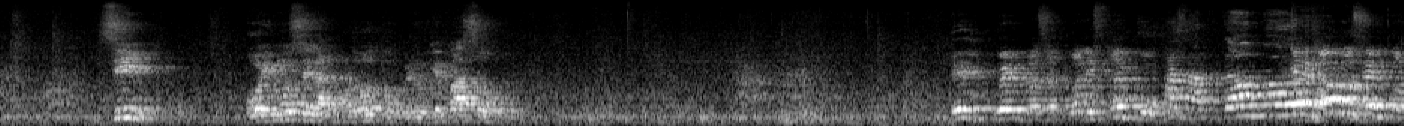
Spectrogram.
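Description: A group of adult actors call out loudly in a large hall.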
